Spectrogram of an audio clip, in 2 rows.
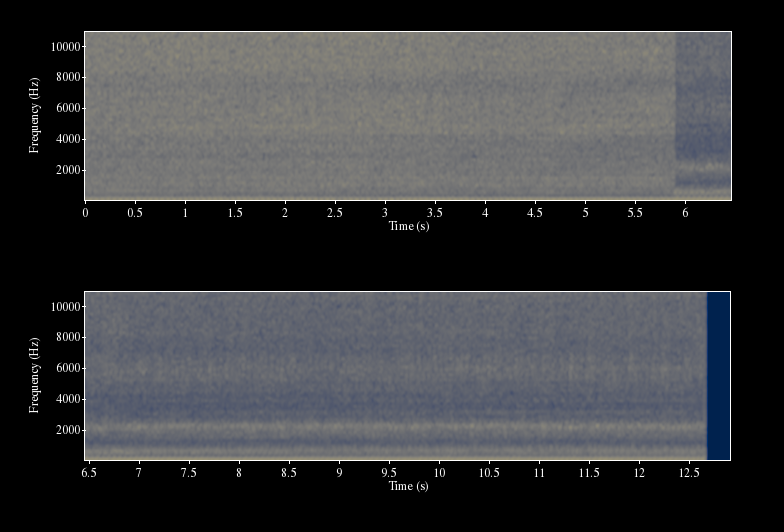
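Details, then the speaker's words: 1972 Mustang Mach 1 351 Cleveland Cobra Jet, first start after rebuild, cold, on the high idle cam with no adjustments yet: loud, fast idle with lumpy, uneven beat; untuned rough high idle. "It has no adjustments or anything. Of course, it's not going to sound right. It's sitting high idle on the high idle cam and it's cold."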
